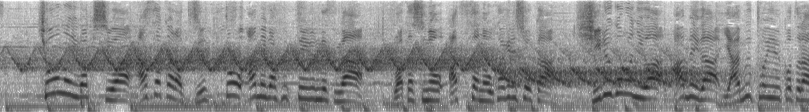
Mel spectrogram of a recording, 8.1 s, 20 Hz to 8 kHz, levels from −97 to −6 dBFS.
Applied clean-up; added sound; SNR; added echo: none; Alarm; 1 dB; none.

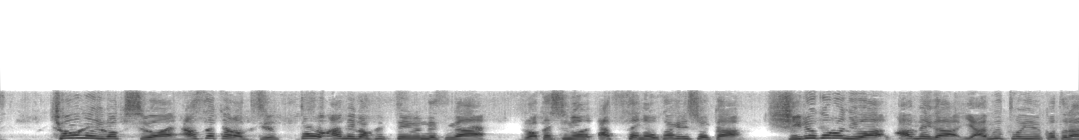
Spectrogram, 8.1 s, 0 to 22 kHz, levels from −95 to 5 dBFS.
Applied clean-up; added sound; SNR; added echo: neural mask model Resemble Enhance denoiser.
